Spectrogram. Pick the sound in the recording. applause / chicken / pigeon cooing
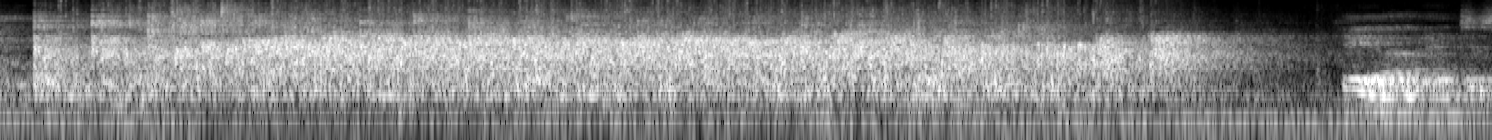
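applause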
